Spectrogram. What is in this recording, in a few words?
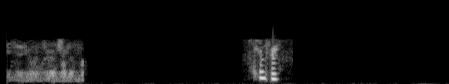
Phoenix PD, scanner audio; ThompsonPeakHigh; PHOENIX PD-200 A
